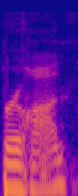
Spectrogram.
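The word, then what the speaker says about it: Bruján: insurance I think uh by the way it's pronounced brujan yeah I think the thing with bruhan is is that like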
